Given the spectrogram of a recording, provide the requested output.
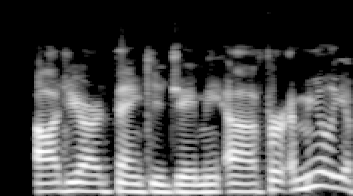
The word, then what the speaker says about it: Audiard: It's a French last name. I don't know how to say it. But Audiard.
